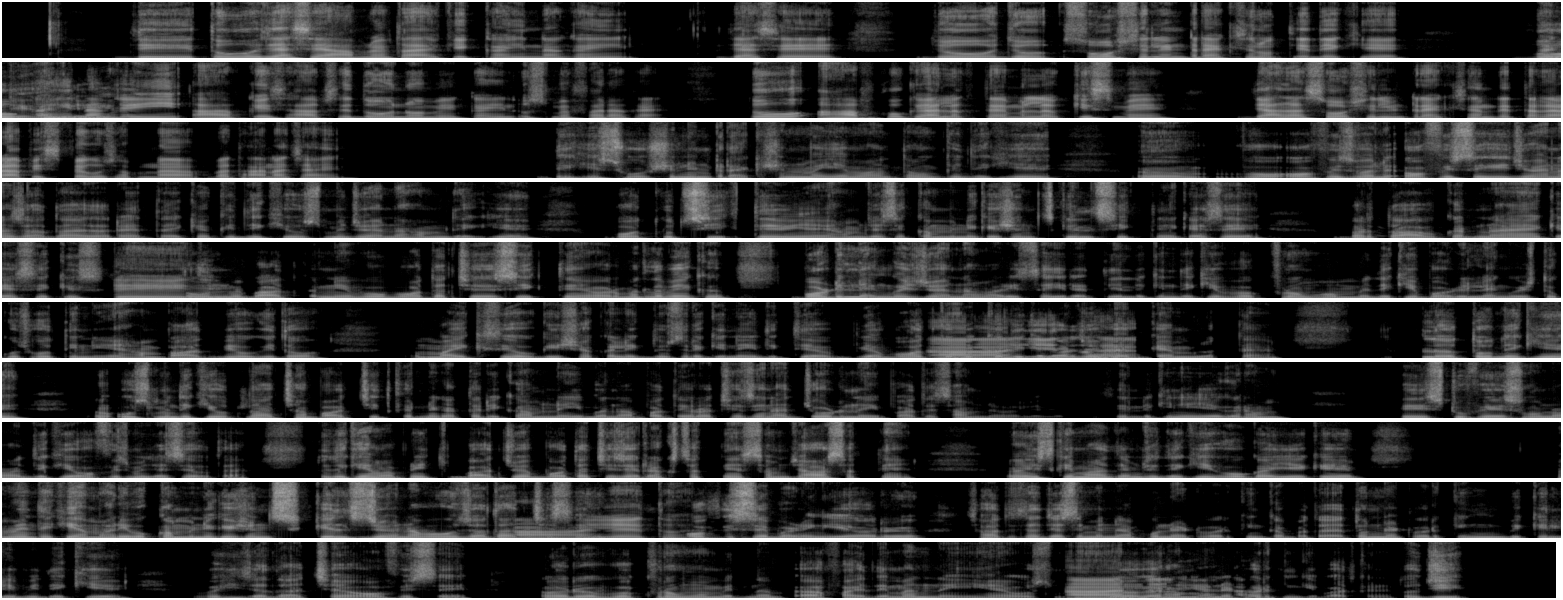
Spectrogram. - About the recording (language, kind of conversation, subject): Hindi, podcast, वर्क‑फ्रॉम‑होम के सबसे बड़े फायदे और चुनौतियाँ क्या हैं?
- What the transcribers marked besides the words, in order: tapping; in English: "सोशल इंटरेक्शन"; in English: "सोशल इंटरेक्शन"; in English: "सोशल इंटरेक्शन"; in English: "ऑफिस"; in English: "ऑफिस"; in English: "कम्यूनिकेशन स्किल"; in English: "टोन"; in English: "बॉडी लैंग्वेज"; in English: "वर्क फ्रॉम होम"; in English: "बॉडी लैंग्वेज"; in English: "फ़ेस टू फ़ेस"; in English: "ऑफिस"; in English: "कम्यूनिकेशन स्किल्स"; in English: "ऑफिस"; in English: "नेटवर्किंग"; in English: "नेटवर्किंग"; in English: "ऑफिस"; in English: "वर्क फ्रॉम होम"; in English: "नेटवर्किंग"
